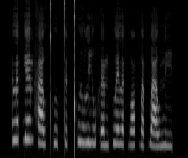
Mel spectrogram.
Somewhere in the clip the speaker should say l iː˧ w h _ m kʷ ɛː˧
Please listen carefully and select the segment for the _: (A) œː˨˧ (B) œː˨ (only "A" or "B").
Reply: B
